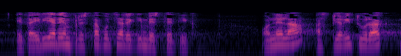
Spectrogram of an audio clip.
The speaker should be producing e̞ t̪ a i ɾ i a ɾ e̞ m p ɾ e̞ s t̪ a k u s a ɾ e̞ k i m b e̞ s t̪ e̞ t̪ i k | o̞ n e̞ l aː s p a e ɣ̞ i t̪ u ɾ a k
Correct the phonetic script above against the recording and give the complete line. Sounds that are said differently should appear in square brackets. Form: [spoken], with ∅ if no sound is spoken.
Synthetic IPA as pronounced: e̞ t̪ a i ɾ i a ɾ e̞ m p ɾ e̞ s t̪ a k u [t͡s] a ɾ e̞ k i m b e̞ s t̪ e̞ t̪ i k | o̞ n e̞ l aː s p [i] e ɣ̞ i t̪ u ɾ a k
